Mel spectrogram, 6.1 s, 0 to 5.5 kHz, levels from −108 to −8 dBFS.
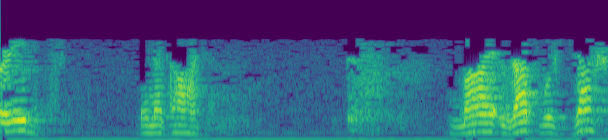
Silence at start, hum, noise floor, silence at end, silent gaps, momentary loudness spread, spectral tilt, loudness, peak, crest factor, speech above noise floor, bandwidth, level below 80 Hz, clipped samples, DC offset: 0 s; none; -62 dBFS; 0 s; none; 21 LU; -13 dB/octave; -24 LUFS; -6 dBFS; 20 dB; 38 dB; 2.6 kHz; -74 dBFS; under 0.1%; 0.2%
